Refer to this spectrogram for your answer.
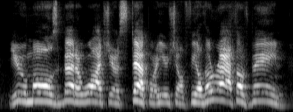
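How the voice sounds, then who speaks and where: A man puts on a character voice at a high pitch. He speaks at a moderate pace. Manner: threatening.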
